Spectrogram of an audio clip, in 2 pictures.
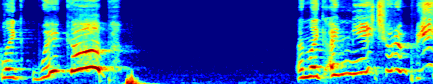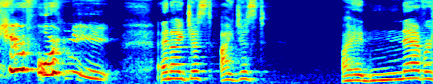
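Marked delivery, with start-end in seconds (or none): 0.0-5.4 much higher and louder desperate plea; pleading shout. Retold or imitated. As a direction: demand he show up for her. Daughter pleads loudly with dad.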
